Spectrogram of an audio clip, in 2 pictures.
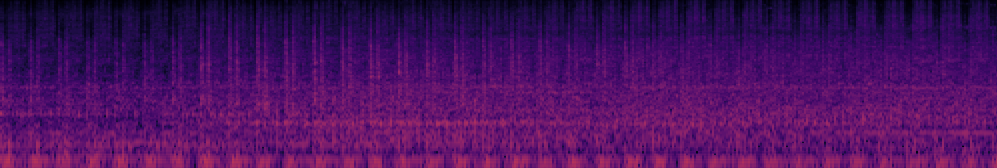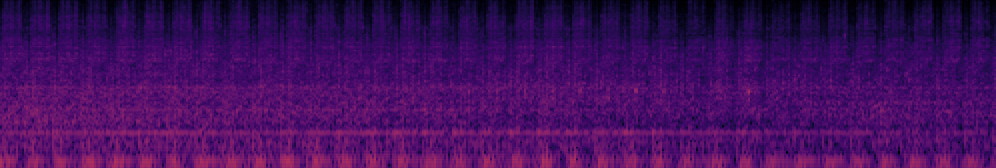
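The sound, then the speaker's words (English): A Massey Ferguson tractor engine idles, a steady, loud diesel chug with an even rapid pulse that holds unchanged for the whole stretch, with no talking over it. “This Massey Ferguson tractor behind us.”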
